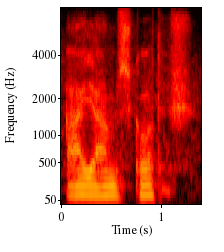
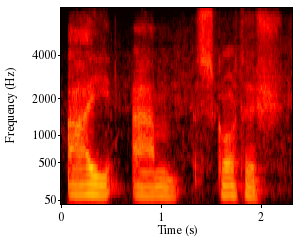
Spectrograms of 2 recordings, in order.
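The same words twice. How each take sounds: First: I am Scottish said slowly and softly; a patient, quiet model phrase; slow demo. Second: I am Scottish said slowly and softly; a slow, quiet model phrase; slow demo. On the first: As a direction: lay it out slowly, word by word. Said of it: "if he can say". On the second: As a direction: spell out each word of I am Scottish for him to copy. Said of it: "Can you say". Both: Shown as a demonstration.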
